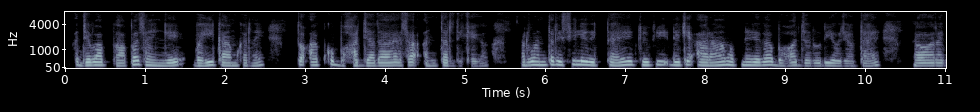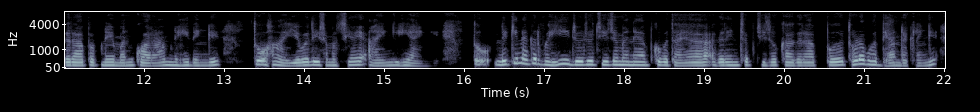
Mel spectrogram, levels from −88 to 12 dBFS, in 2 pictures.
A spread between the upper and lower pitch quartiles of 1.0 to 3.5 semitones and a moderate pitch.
Yes: average, 3.2 semitones; medium, 160 Hz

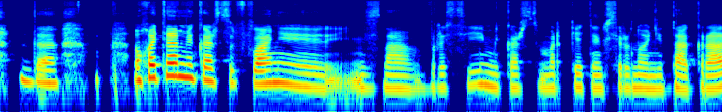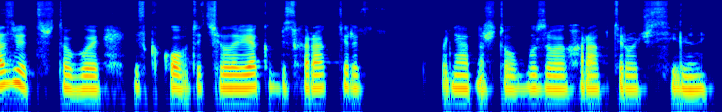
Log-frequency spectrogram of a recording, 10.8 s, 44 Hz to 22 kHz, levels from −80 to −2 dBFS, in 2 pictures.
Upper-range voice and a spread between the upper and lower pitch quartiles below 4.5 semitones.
No: medium, 175 Hz; average, 3.6 semitones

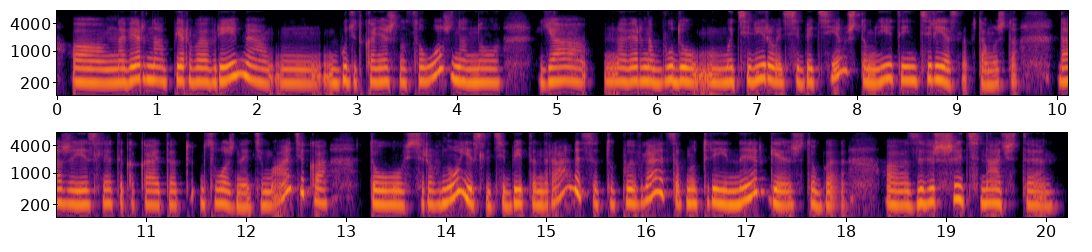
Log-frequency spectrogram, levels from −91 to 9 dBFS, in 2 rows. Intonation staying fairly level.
Yes: narrow, 1.9 semitones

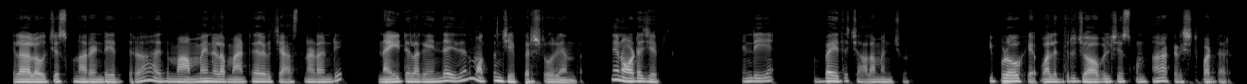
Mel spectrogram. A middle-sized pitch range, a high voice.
No: average, 3.1 semitones; low, 120 Hz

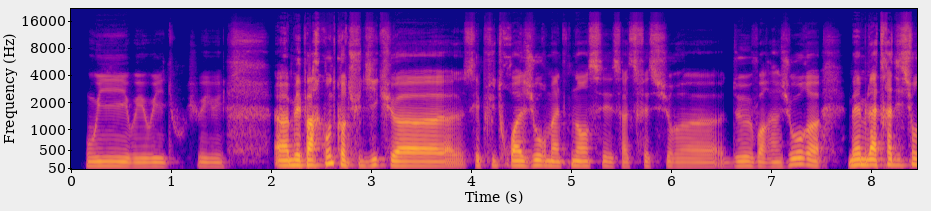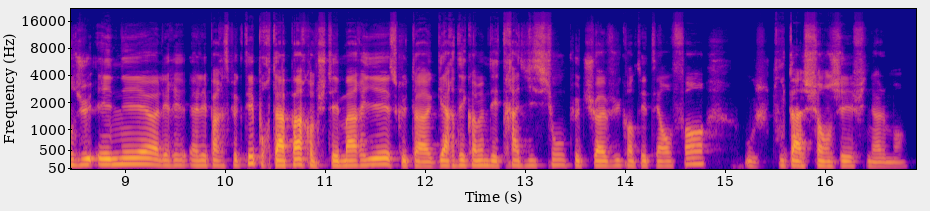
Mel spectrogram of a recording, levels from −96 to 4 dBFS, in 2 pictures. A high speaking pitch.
No: low, 115 Hz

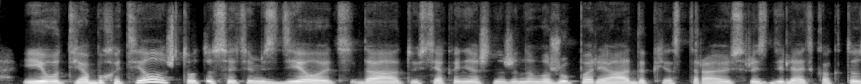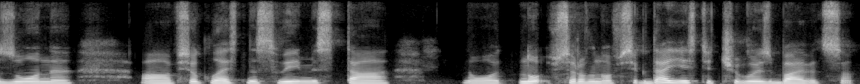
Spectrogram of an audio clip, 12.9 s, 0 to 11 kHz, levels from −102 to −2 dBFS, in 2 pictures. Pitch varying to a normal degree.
No: narrow, 2.0 semitones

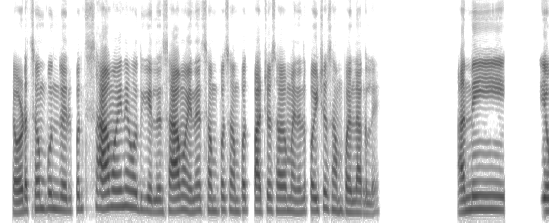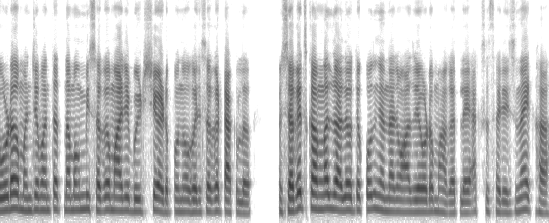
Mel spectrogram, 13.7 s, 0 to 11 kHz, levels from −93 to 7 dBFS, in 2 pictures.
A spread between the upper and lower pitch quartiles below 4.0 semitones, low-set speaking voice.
No: average, 2.7 semitones; high, 190 Hz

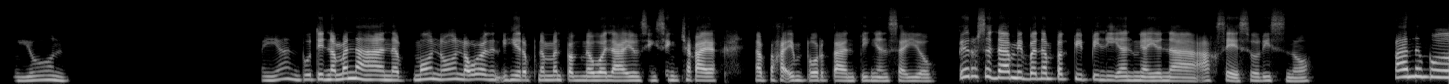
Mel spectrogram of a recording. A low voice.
No: high, 195 Hz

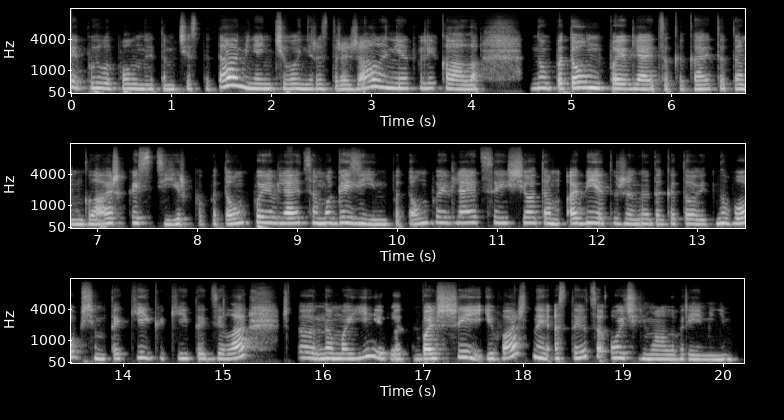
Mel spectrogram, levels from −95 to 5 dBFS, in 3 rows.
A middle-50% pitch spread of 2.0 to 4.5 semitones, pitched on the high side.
Yes: average, 2.9 semitones; high, 215 Hz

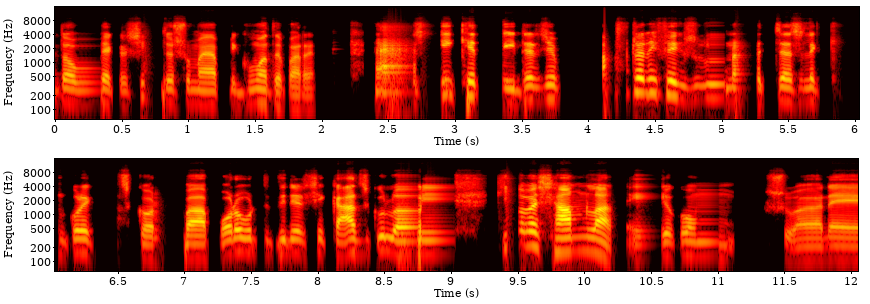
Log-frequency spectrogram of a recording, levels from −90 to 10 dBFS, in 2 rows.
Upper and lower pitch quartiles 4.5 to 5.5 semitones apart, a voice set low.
No: average, 5.1 semitones; medium, 150 Hz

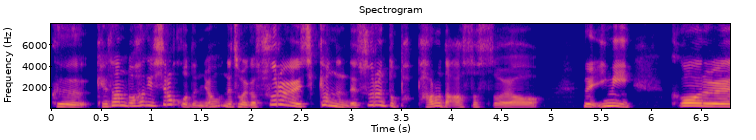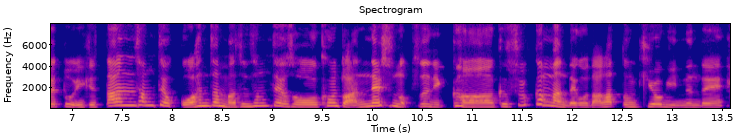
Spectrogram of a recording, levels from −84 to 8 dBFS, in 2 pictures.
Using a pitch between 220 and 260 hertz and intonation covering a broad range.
Yes: high, 235 Hz; wide, 6.3 semitones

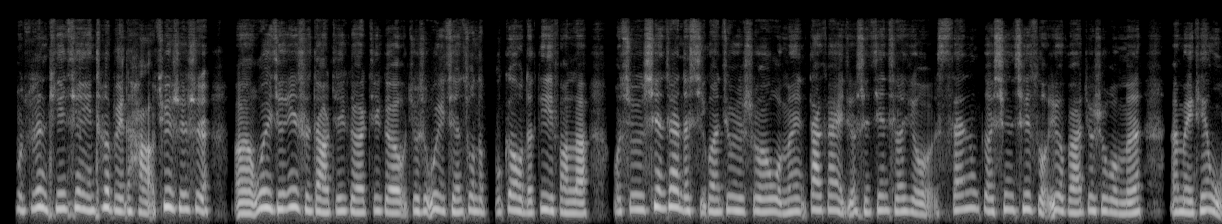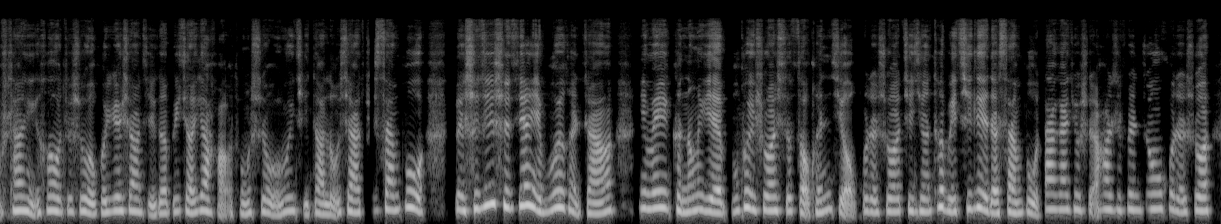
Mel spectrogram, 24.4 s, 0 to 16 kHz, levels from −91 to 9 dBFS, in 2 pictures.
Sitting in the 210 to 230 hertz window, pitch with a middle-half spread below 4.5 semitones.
Yes: high, 220 Hz; average, 3.3 semitones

